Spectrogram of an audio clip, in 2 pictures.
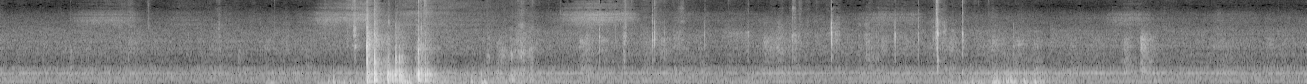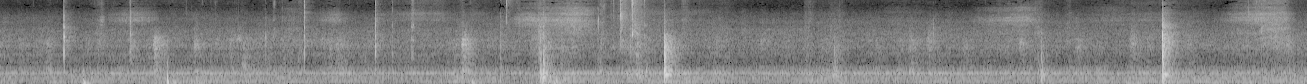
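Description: Power cords, a plastic wall adapter and a USB plug being handled on a wooden bench: scattered clicks and knocks over a steady hum, the loudest knocks about four seconds in and again near ten seconds.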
